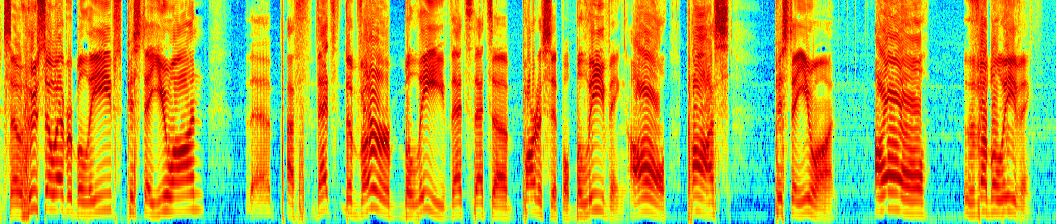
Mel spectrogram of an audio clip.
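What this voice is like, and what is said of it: Southern American accent. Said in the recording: “in my southern accent”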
